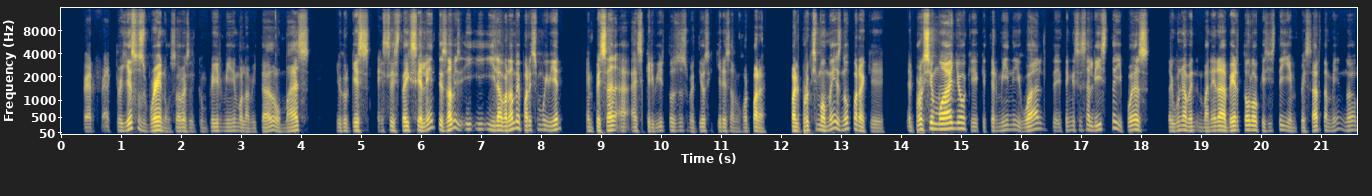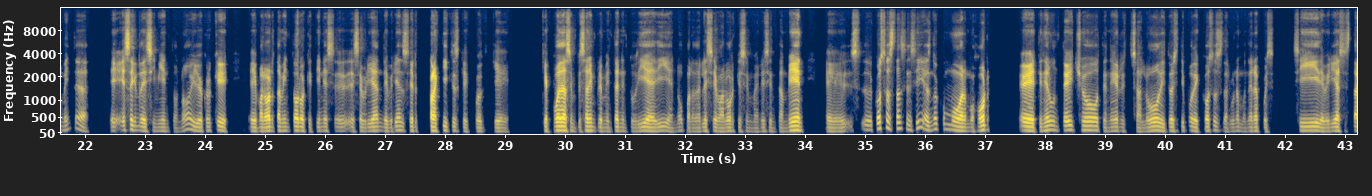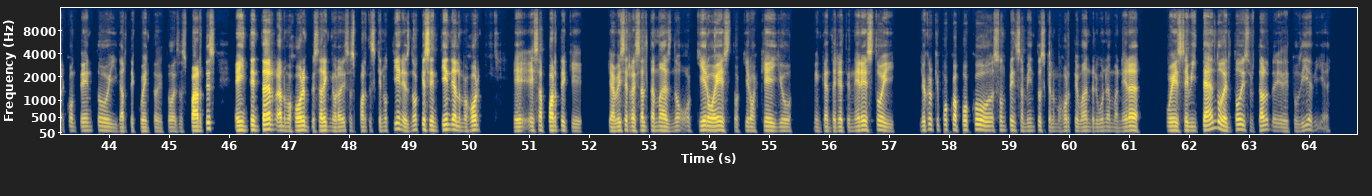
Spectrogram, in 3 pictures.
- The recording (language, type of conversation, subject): Spanish, advice, ¿Cómo puedo practicar la gratitud a diario y mantenerme presente?
- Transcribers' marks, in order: tapping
